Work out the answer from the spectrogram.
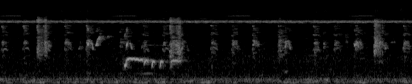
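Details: Black bittern feeding young, the parent holding food in its bill; a single clipped, slightly descending stutter sounds once, with bright chirps around it and a continuous high-pitched insect hum.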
